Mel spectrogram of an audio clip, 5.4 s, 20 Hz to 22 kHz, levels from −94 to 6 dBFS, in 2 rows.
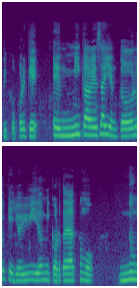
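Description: Echo leak at 0.73 to 0.77, 0.93 to 1.0, 1.42 to 1.5 and 3.23 to 3.28 s: faint, brief scraps of the speech return about 374 ms late, far below the main level. They likely come from a far-end loudspeaker whose echo canceller let some of the picked-up sound through.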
